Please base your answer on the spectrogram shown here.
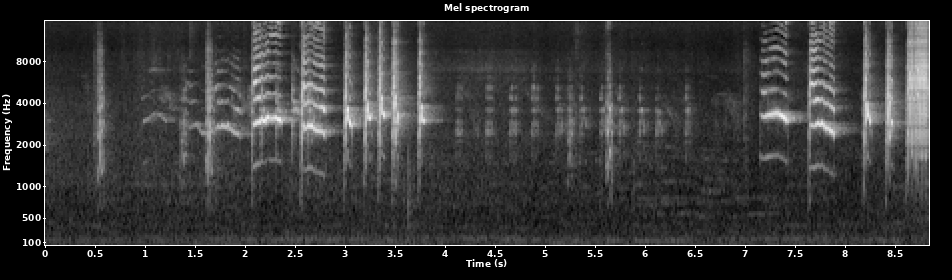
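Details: Grey-cheeked bulbul in agitated song, meant to coax lazy birds of its kind into singing: bright whistled phrases with rising and falling slurs, a quiet pause, then a renewed whistled burst ending in a harsh rasp.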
